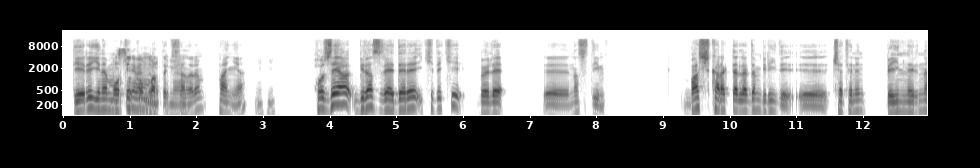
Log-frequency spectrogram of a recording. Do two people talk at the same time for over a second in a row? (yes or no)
yes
